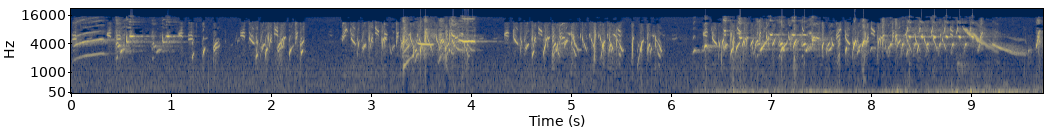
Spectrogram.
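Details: Advanced song lesson for a pet goldfinch: long bursts of rapid, tinkling high twitter and buzzy trills separated by short silences, with faint low background rumble in the final stretch.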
